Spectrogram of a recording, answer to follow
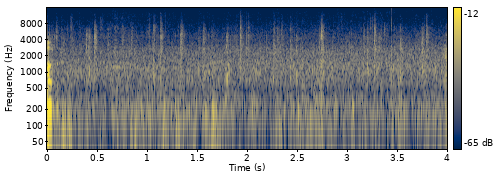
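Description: Quiet background hiss with a scattering of faint, short clicks and ticks at irregular intervals.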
